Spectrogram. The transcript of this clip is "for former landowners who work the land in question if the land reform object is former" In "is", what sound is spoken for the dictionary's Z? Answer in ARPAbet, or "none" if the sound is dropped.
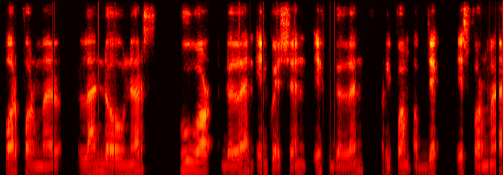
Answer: S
